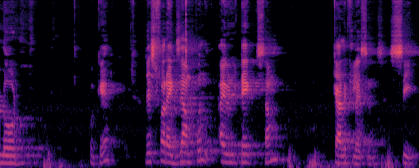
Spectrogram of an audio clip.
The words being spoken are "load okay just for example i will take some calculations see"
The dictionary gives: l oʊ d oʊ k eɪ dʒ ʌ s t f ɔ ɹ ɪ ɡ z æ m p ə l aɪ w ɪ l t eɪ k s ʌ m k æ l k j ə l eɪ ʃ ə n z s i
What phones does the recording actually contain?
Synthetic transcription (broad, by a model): l oʊ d oʊ k eɪ dʒ ʌ s t f ɔ ɹ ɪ ɡ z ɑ m p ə l aɪ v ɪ l t eɪ k s ʌ m k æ l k l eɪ s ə n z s i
